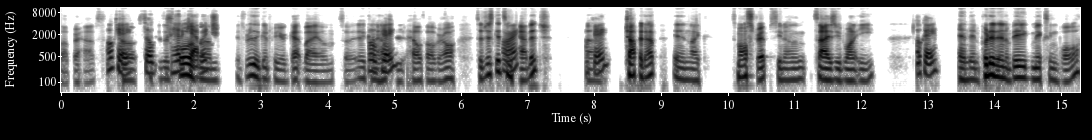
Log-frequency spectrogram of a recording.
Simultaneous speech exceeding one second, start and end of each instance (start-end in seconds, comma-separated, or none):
0.7-2.4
